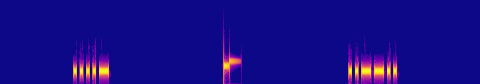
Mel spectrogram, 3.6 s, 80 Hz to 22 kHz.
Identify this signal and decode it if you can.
Morse code, heard as a keyed tone, about 48 wpm, 700 Hz. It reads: 4 ?
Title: Single Character (Letter:Number:Punctuation:Prosign) 50wpm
